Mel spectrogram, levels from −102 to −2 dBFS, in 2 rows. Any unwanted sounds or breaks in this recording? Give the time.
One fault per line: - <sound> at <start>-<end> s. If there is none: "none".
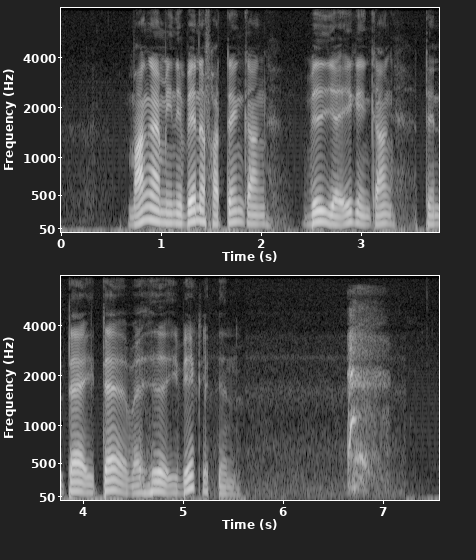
- dropout at 5.2-5.4 s
- laugh at 6.6-7.1 s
